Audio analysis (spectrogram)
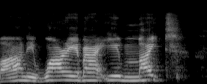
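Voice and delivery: put-on Australian accent. Recalling being offered a job, quoting in Mike Nolan's Australian accent. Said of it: "So he said in an Australian accent".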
